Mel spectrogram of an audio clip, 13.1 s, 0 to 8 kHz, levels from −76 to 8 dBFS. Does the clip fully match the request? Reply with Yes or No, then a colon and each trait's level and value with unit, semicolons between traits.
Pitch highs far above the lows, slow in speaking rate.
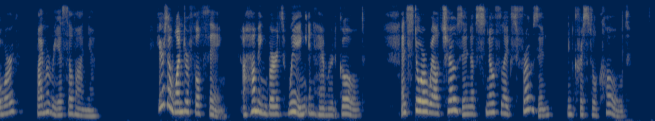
Yes: wide, 6.0 semitones; slow, 110 wpm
